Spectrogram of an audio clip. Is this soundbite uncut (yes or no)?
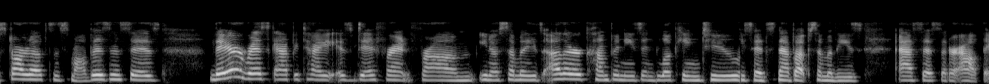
no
